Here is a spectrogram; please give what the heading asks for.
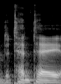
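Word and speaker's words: détente: And you can say, hey, I want things just to kind of have a status quo or detente. I think someone told me that's actually pronounced detent.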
